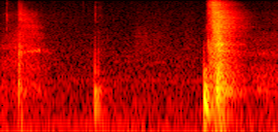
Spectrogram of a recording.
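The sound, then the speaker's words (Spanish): A sharp sneeze bursts out loudly near the end, preceded by two quick, fainter intake-like sounds, with no talking. “Salud.”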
